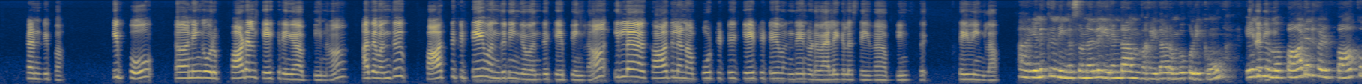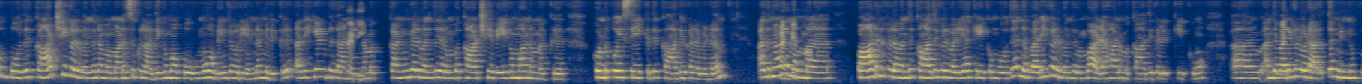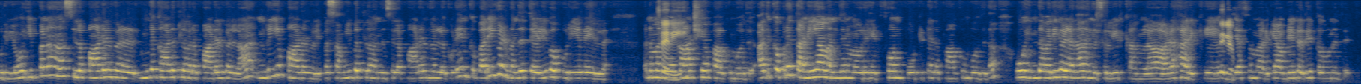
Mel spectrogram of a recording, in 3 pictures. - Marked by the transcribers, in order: static; other background noise; background speech; tapping; in English: "ஹெட்போன்"; laughing while speaking: "ஓ! இந்த வரிகள தான் அதுல சொல்லியிருக்காங்களா! அழகா இருக்கே! வித்தியாசமா இருக்கே! அப்பிடின்றதே தோணுது"
- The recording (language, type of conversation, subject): Tamil, podcast, பழைய பாடல்களை கேட்டாலே நினைவுகள் வந்துவிடுமா, அது எப்படி நடக்கிறது?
